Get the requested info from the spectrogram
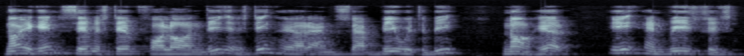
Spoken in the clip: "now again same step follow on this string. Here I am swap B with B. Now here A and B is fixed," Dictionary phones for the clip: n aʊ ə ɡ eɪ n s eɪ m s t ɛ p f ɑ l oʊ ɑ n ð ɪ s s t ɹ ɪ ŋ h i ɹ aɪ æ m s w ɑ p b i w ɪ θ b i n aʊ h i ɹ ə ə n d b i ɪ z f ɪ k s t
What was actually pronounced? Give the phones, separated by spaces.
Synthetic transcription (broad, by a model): n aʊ ə ɡ eɪ n s eɪ m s t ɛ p f ɑ l oʊ ɑ n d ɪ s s t ɪ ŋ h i ɹ aɪ m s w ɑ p b i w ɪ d b i n aʊ h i ɹ ə ə n d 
